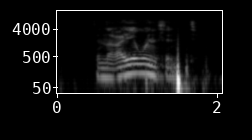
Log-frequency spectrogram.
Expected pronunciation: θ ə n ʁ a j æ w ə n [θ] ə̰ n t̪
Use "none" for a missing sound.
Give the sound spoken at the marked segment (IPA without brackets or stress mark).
θ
